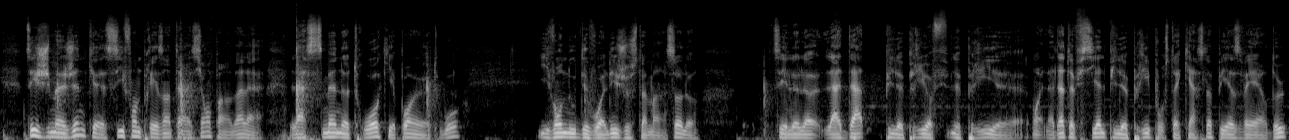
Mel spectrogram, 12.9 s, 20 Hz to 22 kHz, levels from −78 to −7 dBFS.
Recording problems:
household noises; noticeable; throughout; 10 dB below the speech

